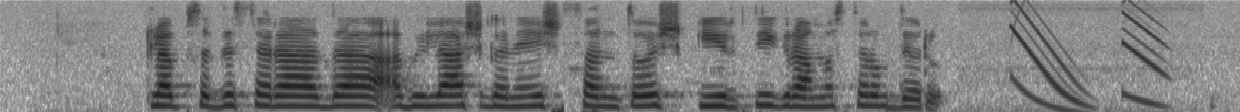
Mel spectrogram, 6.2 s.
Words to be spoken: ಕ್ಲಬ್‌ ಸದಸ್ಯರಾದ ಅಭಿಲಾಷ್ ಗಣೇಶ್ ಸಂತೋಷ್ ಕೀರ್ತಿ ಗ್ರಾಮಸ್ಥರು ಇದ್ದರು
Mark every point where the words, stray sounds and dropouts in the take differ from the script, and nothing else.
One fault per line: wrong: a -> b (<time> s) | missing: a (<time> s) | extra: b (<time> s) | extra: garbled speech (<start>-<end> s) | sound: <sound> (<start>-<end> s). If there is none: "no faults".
sound: chirp (5.0-5.9 s)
